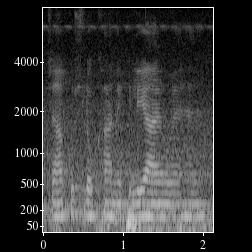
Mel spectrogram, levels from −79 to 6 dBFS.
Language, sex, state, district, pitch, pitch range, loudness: Hindi, male, Uttar Pradesh, Deoria, 135 Hz, 130-140 Hz, -22 LUFS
